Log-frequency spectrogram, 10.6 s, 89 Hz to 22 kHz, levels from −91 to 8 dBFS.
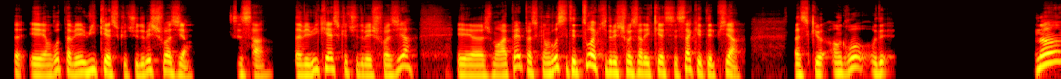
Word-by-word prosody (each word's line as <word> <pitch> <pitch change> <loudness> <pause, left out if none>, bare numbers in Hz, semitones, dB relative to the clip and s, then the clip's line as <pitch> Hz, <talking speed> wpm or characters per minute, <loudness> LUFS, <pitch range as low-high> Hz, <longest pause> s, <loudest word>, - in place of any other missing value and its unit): Heu - - -2
et 125 -1 +4
en - - -2
gros, 175 - -1
tu 160 - -2
avais 140 0 +2
8 155 +4 +1
caisses 145 -5 +2
que 125 - -8
tu 125 +1 -5
devais 160 +7 +2
choisir. 150 -8 +1 0.4
C'est 130 - -7
ça, 120 0 -1 0.2
tu - - +1
avais 125 0 +2
8 170 +7 0
caisses 190 -1 +2
que - - -6
tu 140 -2 -6
devais 125 -1 +1
choisir. 120 - -1 0.4
Et, 125 -1 +1
heu, 120 0 +2
je 120 +2 -6
me 125 - -1
rappelle 210 - +1
parce 155 -6 -2
qu'en 140 - -4
gros, 150 - +3
c'était 165 -7 +2
toi 240 +6 +5
qui 170 - -6
devais 150 -1 +3
choisir 145 0 +1
les 135 - +2
caisses. 140 0 +1
C'est 140 - -4
ça 185 +9 +2
qui 165 - -2
était 135 -2 0
le - - -6
pire. - - +1 0.5
Parce 130 -2 +1
que 140 - +1
en 140 -1 0
gros, 200 +8 0
au 140 - -2
dé 150 0 -3 1.4
Non, 270 +9 +6
140 Hz, 285 wpm, -23 LUFS, 125-165 Hz, 1.4 s, Non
